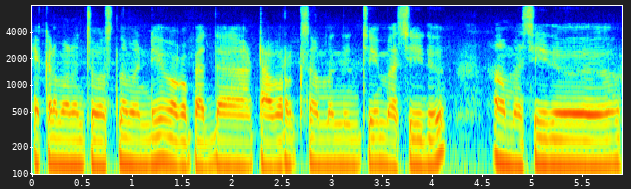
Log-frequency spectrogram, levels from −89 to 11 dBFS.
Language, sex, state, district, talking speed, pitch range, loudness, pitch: Telugu, male, Andhra Pradesh, Manyam, 110 wpm, 120-125 Hz, -14 LUFS, 120 Hz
